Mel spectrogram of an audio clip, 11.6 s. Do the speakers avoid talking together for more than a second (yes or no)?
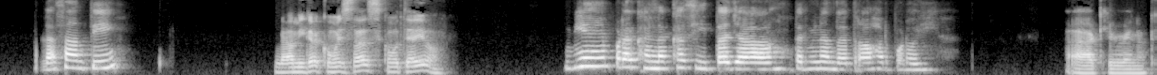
yes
